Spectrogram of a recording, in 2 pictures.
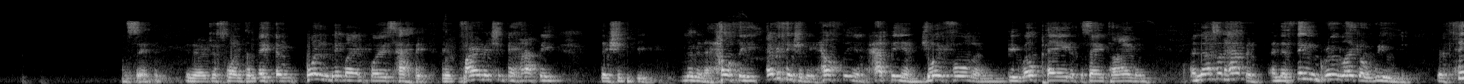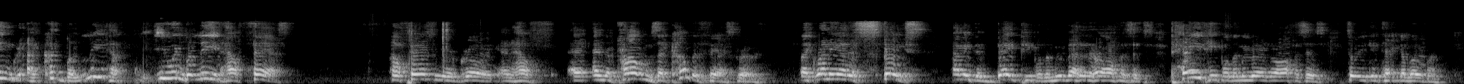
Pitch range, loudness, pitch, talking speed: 165-230 Hz, -19 LUFS, 190 Hz, 225 wpm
